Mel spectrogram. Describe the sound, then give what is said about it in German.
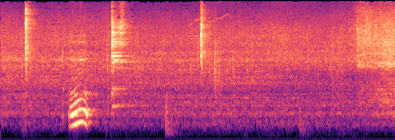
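Pickles sizzle while frying in a pan with a steady, quiet hiss, broken by a few sharp clicks and scrapes of utensils and one brief squeak, growing slightly louder toward the end. “Das Geräusch, das lieben wir doch. Du, es zischt, es brutzelt.”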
